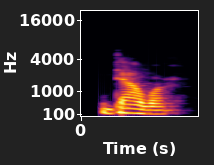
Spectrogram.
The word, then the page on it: dour: British English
